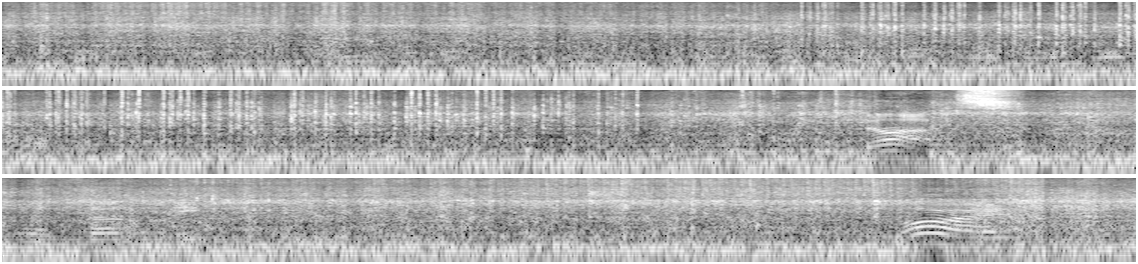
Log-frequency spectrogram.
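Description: A supercharged Lamborghini engine rumbles loudly nearby, a dense, heavy low drone with a couple of brief throttle blips and short exclamations from people talking over it.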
